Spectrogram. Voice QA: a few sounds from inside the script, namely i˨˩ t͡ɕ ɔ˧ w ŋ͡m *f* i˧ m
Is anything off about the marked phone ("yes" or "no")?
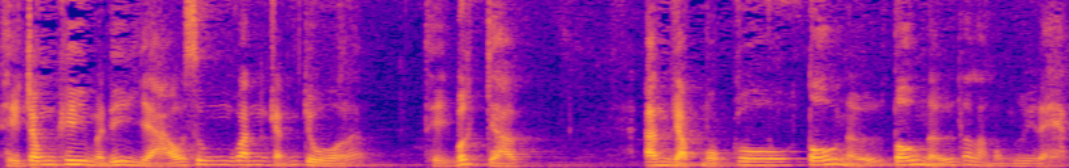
yes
